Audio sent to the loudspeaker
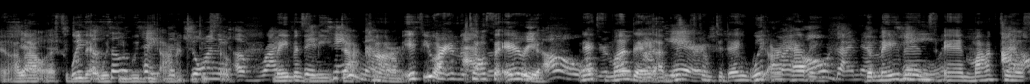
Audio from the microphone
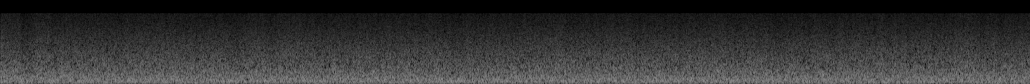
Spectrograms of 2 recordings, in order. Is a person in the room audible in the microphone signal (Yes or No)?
No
